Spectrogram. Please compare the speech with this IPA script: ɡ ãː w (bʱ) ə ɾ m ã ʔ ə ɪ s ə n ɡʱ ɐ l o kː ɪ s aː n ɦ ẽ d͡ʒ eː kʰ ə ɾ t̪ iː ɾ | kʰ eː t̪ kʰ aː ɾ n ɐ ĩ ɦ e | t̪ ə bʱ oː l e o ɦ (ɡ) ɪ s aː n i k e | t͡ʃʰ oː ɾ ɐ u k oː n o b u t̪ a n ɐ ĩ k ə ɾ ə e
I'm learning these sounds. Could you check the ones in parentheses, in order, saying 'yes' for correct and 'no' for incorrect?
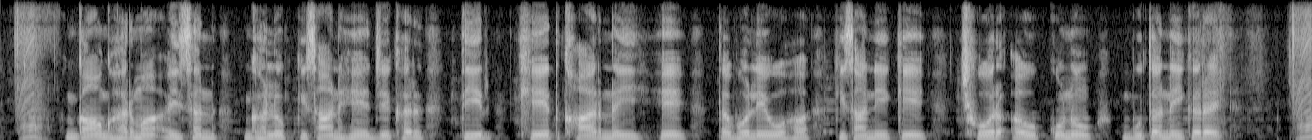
no, no

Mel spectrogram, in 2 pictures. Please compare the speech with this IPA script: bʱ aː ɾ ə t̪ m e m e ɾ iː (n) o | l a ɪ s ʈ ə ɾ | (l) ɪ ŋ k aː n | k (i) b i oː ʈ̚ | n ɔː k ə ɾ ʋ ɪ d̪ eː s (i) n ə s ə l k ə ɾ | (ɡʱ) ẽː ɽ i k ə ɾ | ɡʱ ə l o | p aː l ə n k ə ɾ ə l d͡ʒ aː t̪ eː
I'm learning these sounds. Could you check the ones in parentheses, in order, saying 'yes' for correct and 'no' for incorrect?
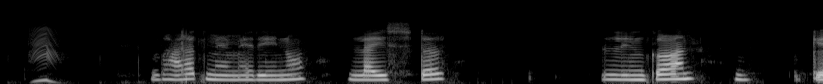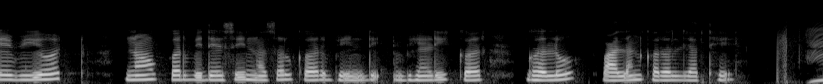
yes, yes, no, yes, no

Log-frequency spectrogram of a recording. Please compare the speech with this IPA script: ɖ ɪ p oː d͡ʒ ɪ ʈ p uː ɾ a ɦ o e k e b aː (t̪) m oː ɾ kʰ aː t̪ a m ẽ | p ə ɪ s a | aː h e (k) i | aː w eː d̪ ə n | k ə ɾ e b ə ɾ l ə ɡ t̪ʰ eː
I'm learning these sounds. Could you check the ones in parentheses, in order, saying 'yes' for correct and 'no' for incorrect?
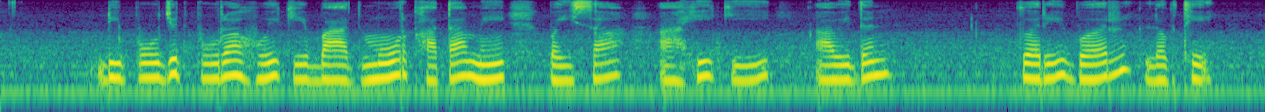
no, yes

